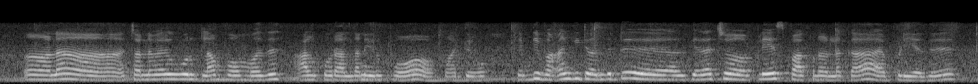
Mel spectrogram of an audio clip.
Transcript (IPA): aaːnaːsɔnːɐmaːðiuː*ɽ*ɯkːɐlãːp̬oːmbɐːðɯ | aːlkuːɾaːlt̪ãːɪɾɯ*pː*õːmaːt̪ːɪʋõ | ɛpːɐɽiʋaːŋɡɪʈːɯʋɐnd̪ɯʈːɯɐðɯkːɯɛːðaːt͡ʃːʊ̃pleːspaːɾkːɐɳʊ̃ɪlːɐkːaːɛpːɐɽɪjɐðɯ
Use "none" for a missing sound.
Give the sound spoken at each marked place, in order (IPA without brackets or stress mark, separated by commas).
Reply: ɾ, pː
